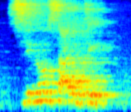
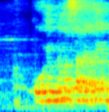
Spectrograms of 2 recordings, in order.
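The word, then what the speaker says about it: coenocytic: ओ इतनी नहीं पढ़ोगी सिनोसाइटिक ओनोसाइटिक मत पढ़ है ना सिनोसाइटिक सिनोसाइट वही प्रोनाउंस करते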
